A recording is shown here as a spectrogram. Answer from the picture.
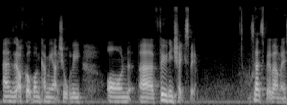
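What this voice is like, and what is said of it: Non-Scottish accent. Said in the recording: “as you can tell from my accent ... I haven't acquired a Scottish accent, as you can probably hear”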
